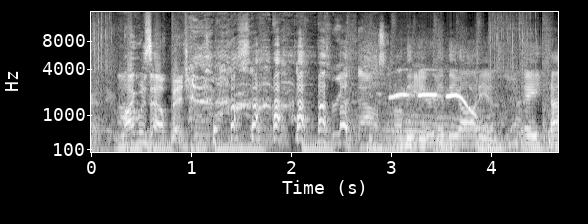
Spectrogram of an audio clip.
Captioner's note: laughs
